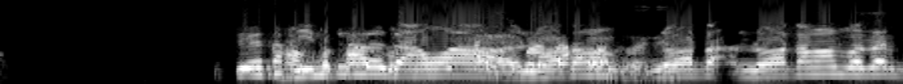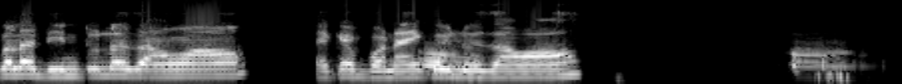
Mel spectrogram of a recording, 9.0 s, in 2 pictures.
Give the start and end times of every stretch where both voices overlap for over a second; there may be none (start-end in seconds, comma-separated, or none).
1.5-3.4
